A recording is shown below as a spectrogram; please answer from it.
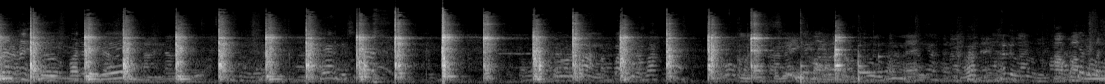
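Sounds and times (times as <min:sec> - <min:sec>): hammer striking wood: 0:00.0 - 0:08.8.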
